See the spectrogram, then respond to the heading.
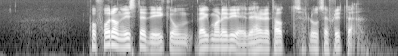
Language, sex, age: Norwegian, male, 38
